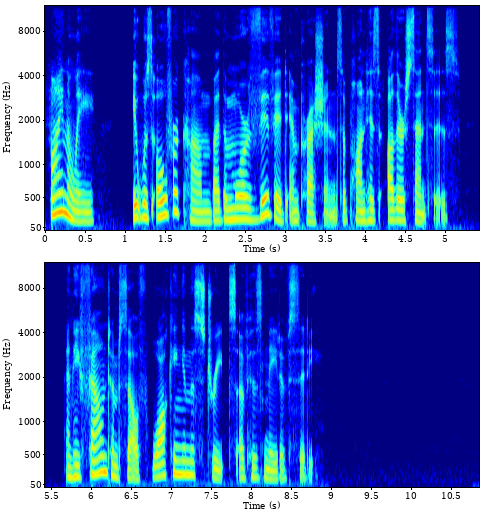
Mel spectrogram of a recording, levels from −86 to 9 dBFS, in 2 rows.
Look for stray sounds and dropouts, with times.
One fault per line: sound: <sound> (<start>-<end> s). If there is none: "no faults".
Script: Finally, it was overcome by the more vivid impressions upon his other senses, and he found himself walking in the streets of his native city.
no faults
